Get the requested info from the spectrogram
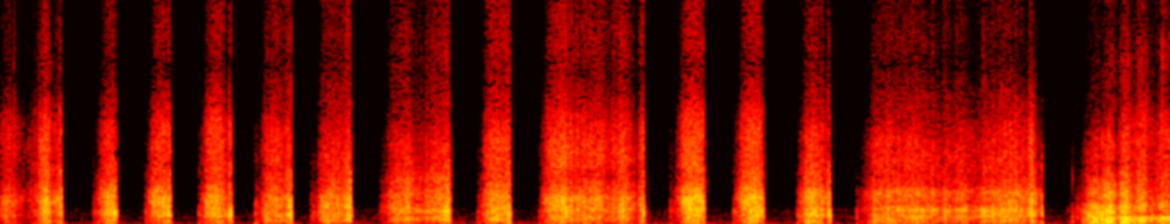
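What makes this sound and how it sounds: The stiff black bristles of a wooden clothes brush are brushed and scratched across a soft, porous dark-blue foam microphone windscreen held in one hand. Quick, dry scratchy strokes repeat in a rapid, uneven rhythm with short silences between them. They then stretch into longer, continuous scrubbing toward the end.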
